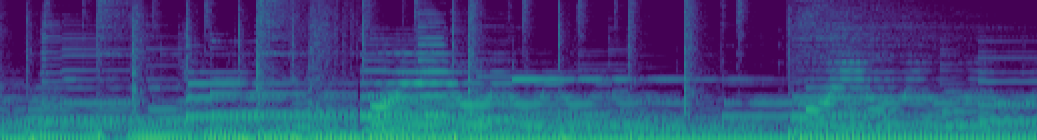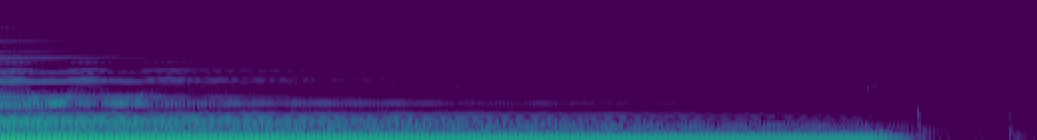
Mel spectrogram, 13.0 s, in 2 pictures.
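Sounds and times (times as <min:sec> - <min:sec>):
wah guitar playing slow triplets for smooth jazz: 0:00.0 - 0:09.4.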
